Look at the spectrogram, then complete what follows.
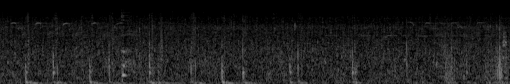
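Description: Water trickling and dripping, with many small scattered drips and a few faint, short high chirps.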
